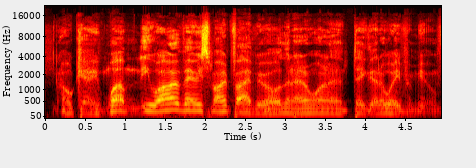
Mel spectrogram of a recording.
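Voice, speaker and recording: A man's raspy, put-on character voice at medium pitch and a fairly quick pace. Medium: comedy sketch. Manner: earnest, folksy.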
